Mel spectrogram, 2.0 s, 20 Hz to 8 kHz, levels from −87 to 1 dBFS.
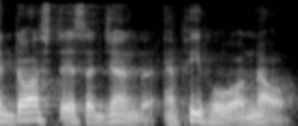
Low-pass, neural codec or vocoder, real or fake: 7.2 kHz; none; real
